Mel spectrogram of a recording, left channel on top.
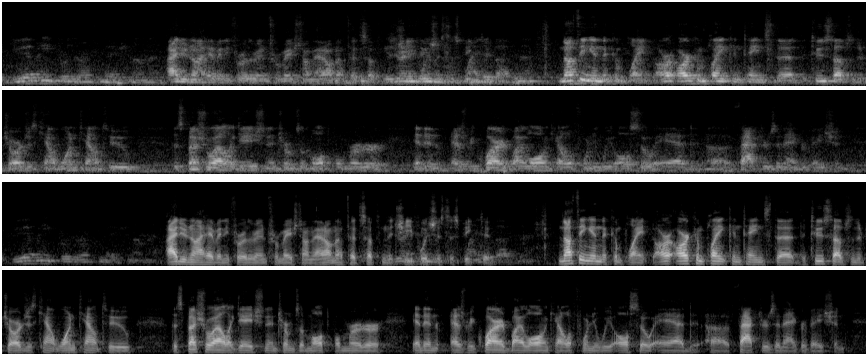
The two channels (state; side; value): normal; both; correlation 0.43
